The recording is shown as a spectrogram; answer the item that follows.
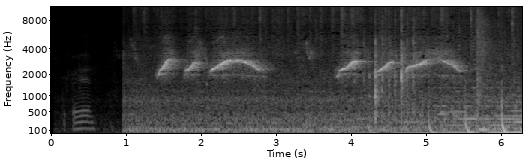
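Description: A bird calling twice, each call a phrase of two short whistled notes followed by a longer rising-and-falling one. Music starts fading in near the end.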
